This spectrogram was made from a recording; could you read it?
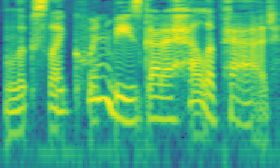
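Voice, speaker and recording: A woman's voice: mid-range voice, very animated, unhurried, vocal fry, no echo, exaggerated voice. A wisecracking insect police detective from a video game. She speaks in a middle register with a hard-boiled, sardonic edge. The sound is very dry, with no room around the voice. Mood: wry. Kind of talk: scripted game dialogue, detective banter.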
